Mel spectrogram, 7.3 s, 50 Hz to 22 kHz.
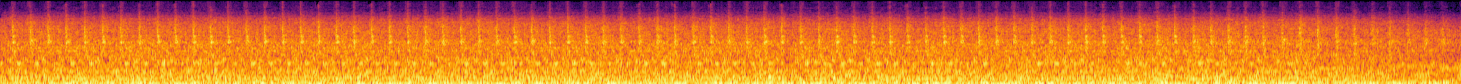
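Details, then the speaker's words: Land Rover Series 2A first start on unleaded petrol after years on LPG, LPG tank and old petrol tank removed, fuel pump replaced, possibly flooded first; even fast-ticking idle, no misses; carb dripping, needs rebuild: normal idle. "He's running. Okay. Okay. So, we got that running."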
